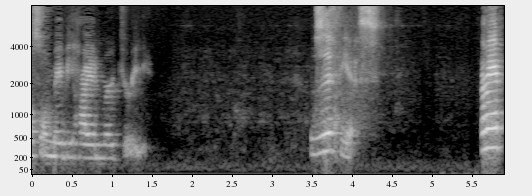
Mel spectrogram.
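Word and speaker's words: Xiphias: Ziphius. Am I pronouncing it correctly? That sounds right. Ziphius.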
